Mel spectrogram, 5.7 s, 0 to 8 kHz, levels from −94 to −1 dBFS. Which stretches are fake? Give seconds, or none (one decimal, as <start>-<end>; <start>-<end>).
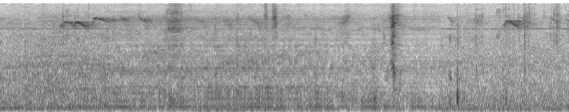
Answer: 1.1-4.4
